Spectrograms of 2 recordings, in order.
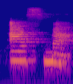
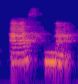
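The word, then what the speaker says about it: asthma: una enfermedad muy común es el asma ok asma así se pronuncia esta tía es como silence y sólo suenan asma miren chicos es el asma vamos a ver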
